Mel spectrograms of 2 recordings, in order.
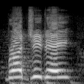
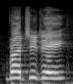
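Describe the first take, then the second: No difference in how they are said.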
